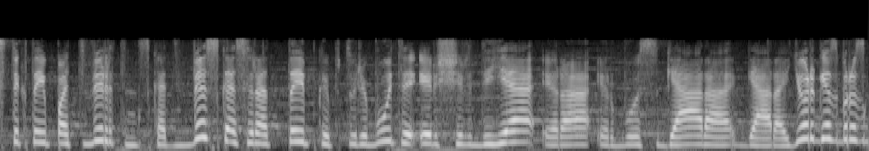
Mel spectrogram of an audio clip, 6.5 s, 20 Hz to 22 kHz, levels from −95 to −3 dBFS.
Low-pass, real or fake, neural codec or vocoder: 7.2 kHz; real; none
